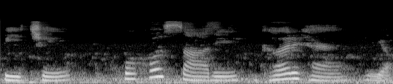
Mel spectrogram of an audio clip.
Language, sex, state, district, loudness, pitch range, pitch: Hindi, female, Punjab, Pathankot, -15 LUFS, 180-230 Hz, 190 Hz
